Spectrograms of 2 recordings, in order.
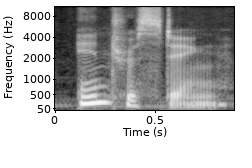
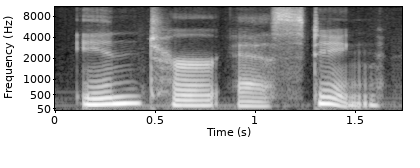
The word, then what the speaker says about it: interesting: Interesting. 4 syllables on paper. Interesting. But we say interesting. 3.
